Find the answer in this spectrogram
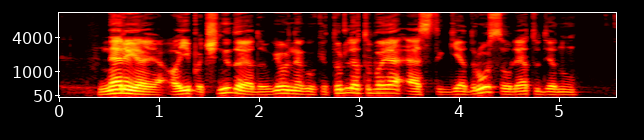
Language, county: Lithuanian, Vilnius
